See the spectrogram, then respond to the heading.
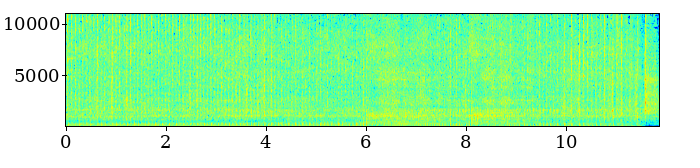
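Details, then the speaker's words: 2006 Honda TRX300EX quad, single-cylinder, cold start after exhaust repair and starter one-way bearing work; even thump at steady idle, dipping briefly with throttle blips then settling, no knocks or rattles; normal idle. "Sounds good."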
